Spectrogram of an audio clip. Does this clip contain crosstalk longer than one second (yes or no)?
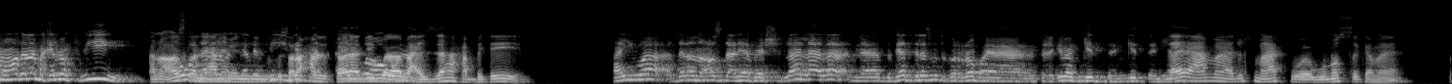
yes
